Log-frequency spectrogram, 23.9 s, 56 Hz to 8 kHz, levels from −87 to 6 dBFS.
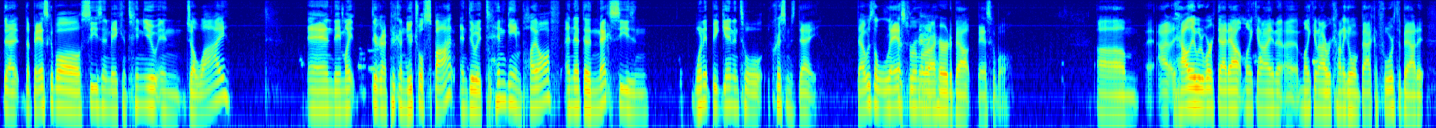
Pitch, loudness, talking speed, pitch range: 120 Hz, -29 LUFS, 160 wpm, 110-130 Hz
